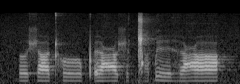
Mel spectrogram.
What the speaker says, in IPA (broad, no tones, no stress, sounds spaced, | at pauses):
əː ʃ aː ʈʰ ɤː pʼ ɛ ʕ ɤ ʃ ɛ ɡ͡ǁ a ɓ eː ɦ ɛ ʕ a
